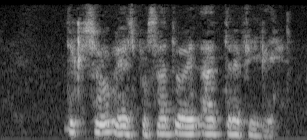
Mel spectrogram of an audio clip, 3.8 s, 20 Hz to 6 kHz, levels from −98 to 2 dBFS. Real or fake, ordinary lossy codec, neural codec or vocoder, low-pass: real; MP3, 48 kbps; none; 5.4 kHz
